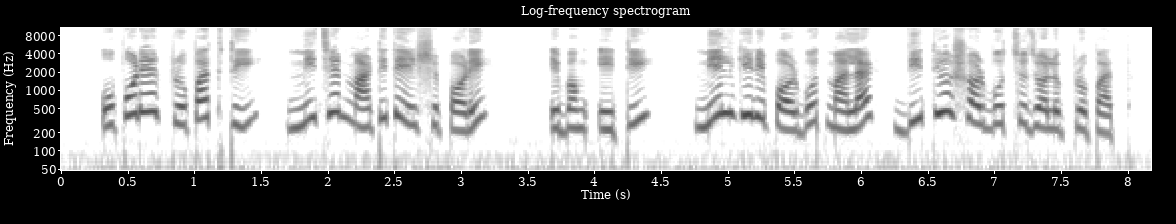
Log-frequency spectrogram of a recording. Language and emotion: Bengali, neutral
